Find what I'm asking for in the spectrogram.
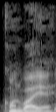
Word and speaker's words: Cournoyer: Cournoyer.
